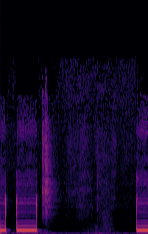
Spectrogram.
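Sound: telephone dialing and ringing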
